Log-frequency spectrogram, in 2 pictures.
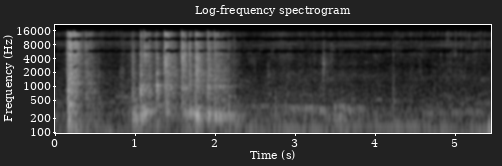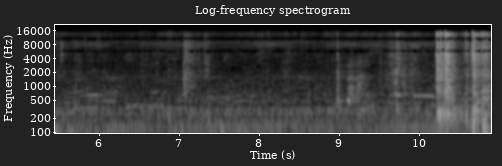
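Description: Metal ladle clattering against a stainless-steel soup pot in the first two seconds, then quieter scooping and broth poured from the ladle into a ceramic bowl of noodles, over a steady low hum.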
